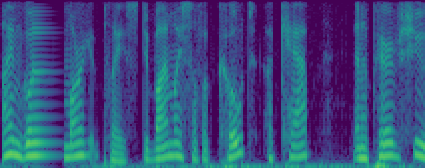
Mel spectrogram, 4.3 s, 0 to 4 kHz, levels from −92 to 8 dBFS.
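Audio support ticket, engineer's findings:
Long network dropout, 0.34 to 0.66 s. Sound breaks into a smeared, buzzy continuation of the preceding sound that fades, with no true silence, for about 0.3 s, then resumes with that stretch missing. Likely packet loss concealed by the receiver extrapolating the last audio. Call path band-limited, nothing above 4 kHz, consistent with G.711 mu-law.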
